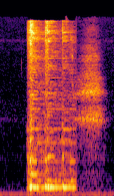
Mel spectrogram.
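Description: A long-necked Persian lute plays a quick tremolo on one held note for about a second, starting about half a second in, then rings away.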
